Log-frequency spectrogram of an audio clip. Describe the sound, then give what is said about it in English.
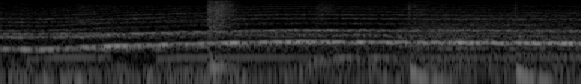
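An emergency vehicle siren sounds faintly in the background, a steady wailing tone that climbs slightly in pitch and then holds level, with a few low thumps underneath. “sirens going off in the background”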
